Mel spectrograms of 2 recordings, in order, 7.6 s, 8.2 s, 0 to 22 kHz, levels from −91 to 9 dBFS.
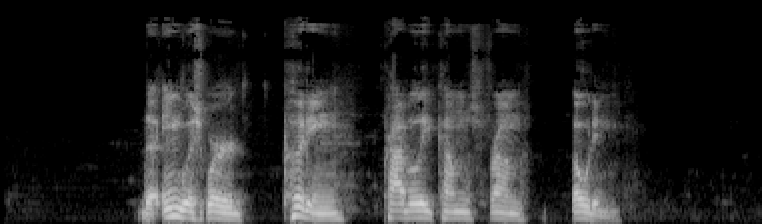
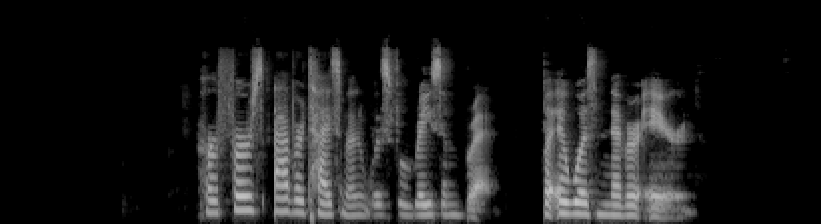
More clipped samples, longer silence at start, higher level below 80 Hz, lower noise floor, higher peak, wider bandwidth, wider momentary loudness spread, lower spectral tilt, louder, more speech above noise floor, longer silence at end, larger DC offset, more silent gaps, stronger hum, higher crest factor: neither; second, 1.4 s vs 2 s; first, -54 dBFS vs -70 dBFS; second, -76 dBFS vs -85 dBFS; first, 0 dBFS vs -6 dBFS; first, 15 kHz vs 9.6 kHz; first, 12 LU vs 9 LU; first, -8 dB/octave vs -3 dB/octave; first, -17 LUFS vs -24 LUFS; about the same, 61 dB vs 61 dB; about the same, 1.45 s vs 1.35 s; neither; neither; neither; about the same, 18 dB vs 22 dB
